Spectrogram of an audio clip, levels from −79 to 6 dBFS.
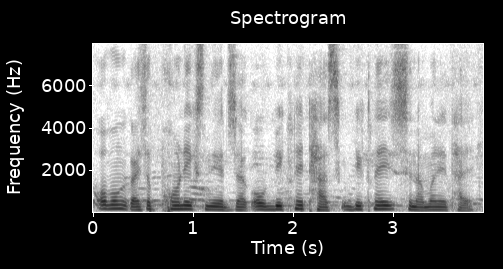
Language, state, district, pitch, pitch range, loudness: Kokborok, Tripura, West Tripura, 150 Hz, 135-165 Hz, -15 LUFS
